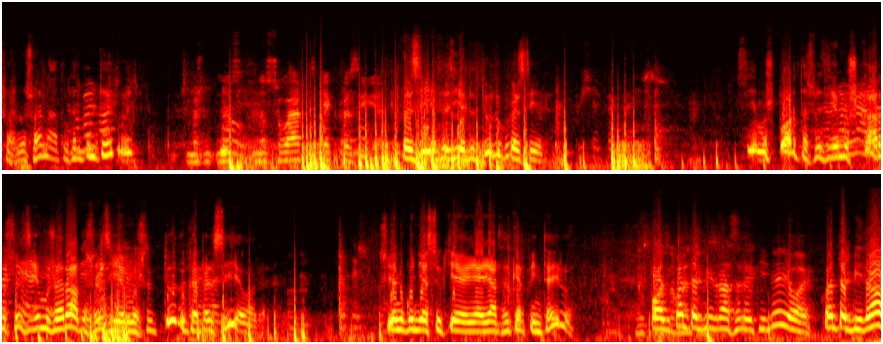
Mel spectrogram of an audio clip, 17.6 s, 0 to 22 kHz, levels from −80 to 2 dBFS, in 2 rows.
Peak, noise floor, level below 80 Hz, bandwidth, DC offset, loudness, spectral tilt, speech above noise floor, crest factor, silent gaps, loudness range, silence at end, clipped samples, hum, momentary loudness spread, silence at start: -10 dBFS; -43 dBFS; -30 dBFS; 12.5 kHz; under 0.1%; -21 LUFS; -7.5 dB/octave; 23 dB; 10 dB; none; 4 LU; 0 s; under 0.1%; none; 14 LU; 0 s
